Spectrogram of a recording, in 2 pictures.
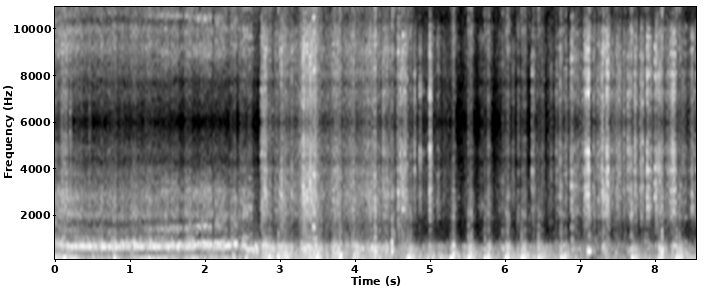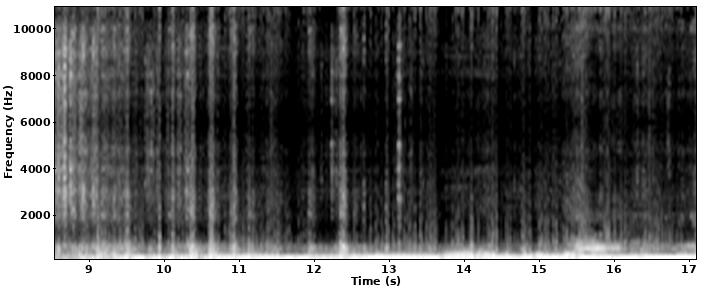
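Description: Drift car's engine and drivetrain heard from inside the cabin, under hard driving. For the first half the engine is buried in a loud, rough rattling noise. From about halfway the engine note rises and falls again and again as the revs are pushed up and dropped through the corners.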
